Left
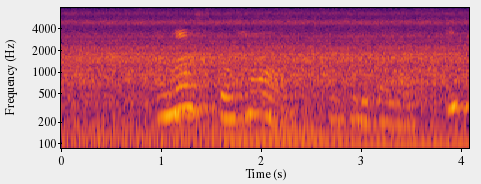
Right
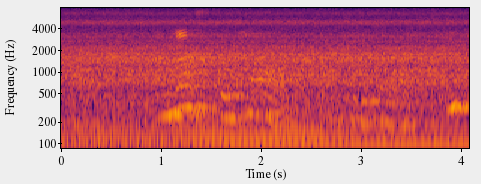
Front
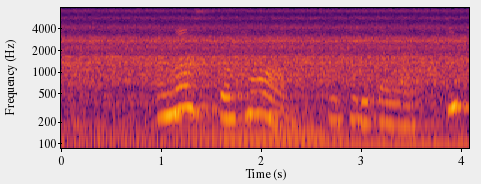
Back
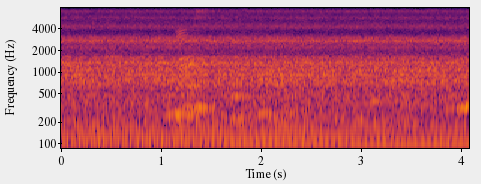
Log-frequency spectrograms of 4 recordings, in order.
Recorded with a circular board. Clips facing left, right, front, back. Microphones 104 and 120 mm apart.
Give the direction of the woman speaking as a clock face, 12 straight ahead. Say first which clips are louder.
Left 4 dB, front 8 dB; 11 o'clock.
